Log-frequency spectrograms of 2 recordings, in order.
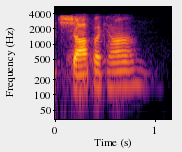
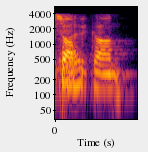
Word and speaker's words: Shopicon: Is it Shopicon? – It is Shopicon. Some people say Shop Icon. I mean, whatever works, I guess. But it's Shopicon.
